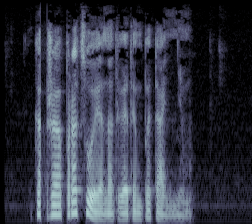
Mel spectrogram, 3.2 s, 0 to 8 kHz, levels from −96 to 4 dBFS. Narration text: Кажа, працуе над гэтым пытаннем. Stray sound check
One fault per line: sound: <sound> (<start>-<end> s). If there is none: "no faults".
sound: dropout (0.5-0.6 s)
